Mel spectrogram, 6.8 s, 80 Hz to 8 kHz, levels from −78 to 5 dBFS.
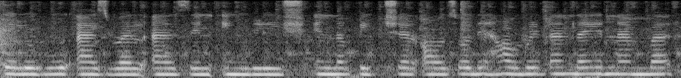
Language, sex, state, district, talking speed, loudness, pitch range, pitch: English, female, Andhra Pradesh, Sri Satya Sai, 130 wpm, -14 LUFS, 225-235 Hz, 230 Hz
